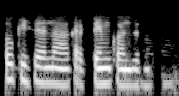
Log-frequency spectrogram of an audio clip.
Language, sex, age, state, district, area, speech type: Tamil, female, 18-30, Tamil Nadu, Perambalur, rural, conversation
